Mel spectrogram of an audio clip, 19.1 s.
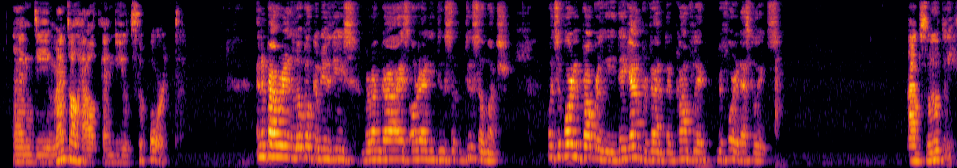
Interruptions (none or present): none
